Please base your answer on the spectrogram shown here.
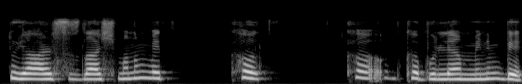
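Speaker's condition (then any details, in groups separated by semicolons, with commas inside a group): Stuttering; stutters normally, much more at work and when anxious, very little when alone and relaxed; repeated sounds, blocks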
